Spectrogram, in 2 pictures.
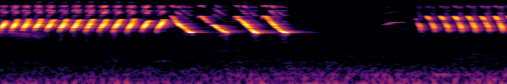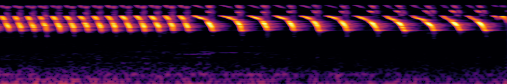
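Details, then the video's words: Canary singing as a lure to stir other canaries into singing long rolls: a fast rattling trill of high notes, a short silence about halfway, then a long rapid trill that runs on steadily. "Ampuh Buat Merangsang Emosi Burung Kenari Lain Biar Gacor Ikut Ngeroll Panjang"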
